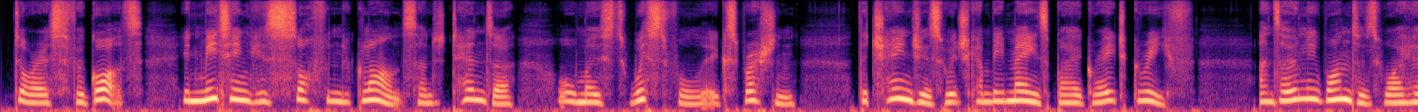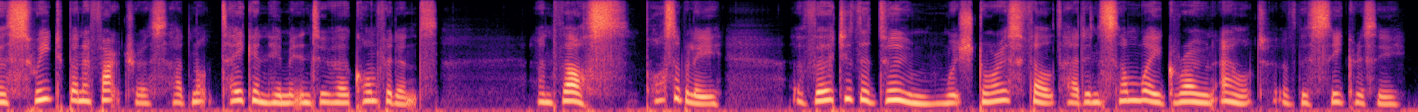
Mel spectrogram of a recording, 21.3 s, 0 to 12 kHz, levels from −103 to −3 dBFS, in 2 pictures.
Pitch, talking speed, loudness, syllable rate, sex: 220 Hz, 150 wpm, -20 LUFS, 4.7 syllables/s, female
